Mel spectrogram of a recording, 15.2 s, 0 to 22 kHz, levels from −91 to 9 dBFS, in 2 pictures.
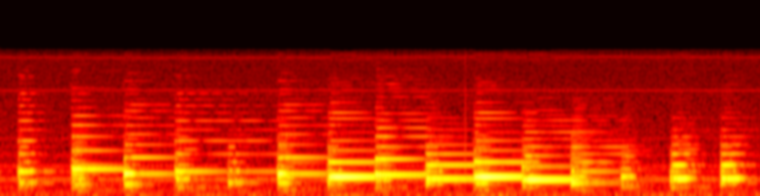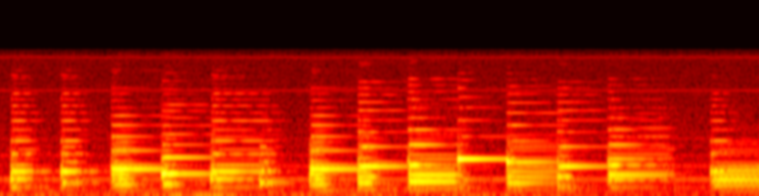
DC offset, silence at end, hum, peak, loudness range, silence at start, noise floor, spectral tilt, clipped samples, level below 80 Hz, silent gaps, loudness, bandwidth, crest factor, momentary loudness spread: under 0.1%; 0 s; none; 0 dBFS; 7 LU; 0.15 s; -37 dBFS; -8 dB/octave; under 0.1%; -48 dBFS; none; -18 LUFS; 8.2 kHz; 16 dB; 15 LU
